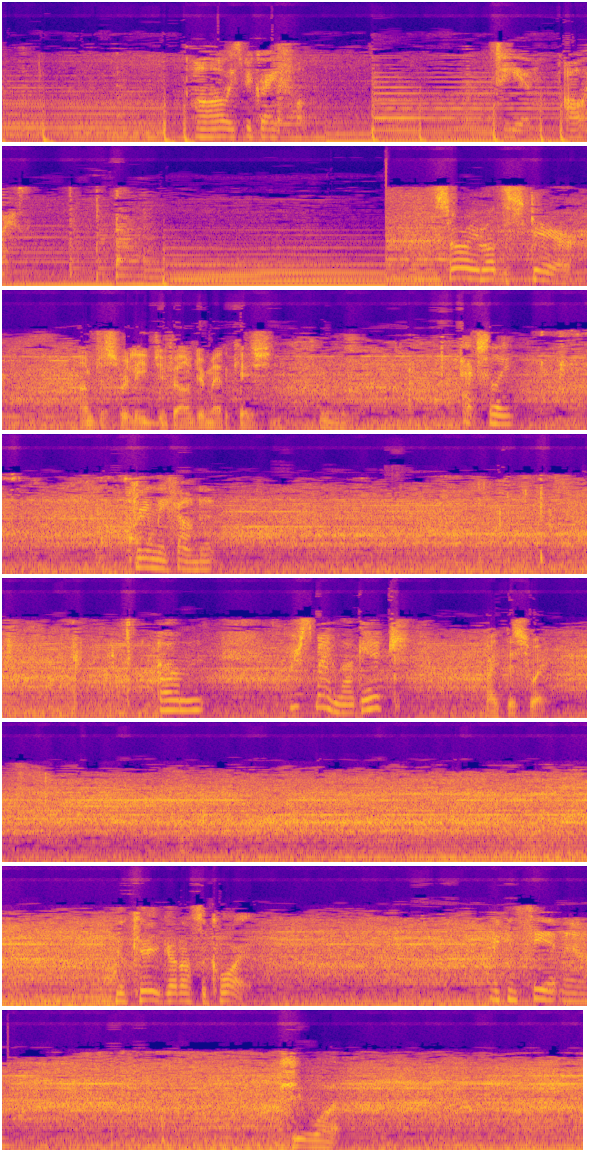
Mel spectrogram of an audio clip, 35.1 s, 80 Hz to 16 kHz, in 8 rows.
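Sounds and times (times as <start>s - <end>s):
aircraft engine drone: 0.0s - 35.0s.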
